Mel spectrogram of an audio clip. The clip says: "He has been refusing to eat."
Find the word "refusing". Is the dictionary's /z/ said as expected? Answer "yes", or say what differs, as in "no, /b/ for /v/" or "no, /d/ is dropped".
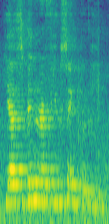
no, /s/ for /z/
